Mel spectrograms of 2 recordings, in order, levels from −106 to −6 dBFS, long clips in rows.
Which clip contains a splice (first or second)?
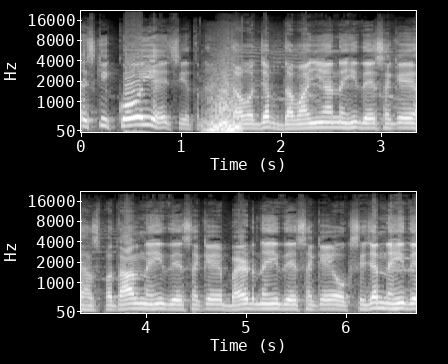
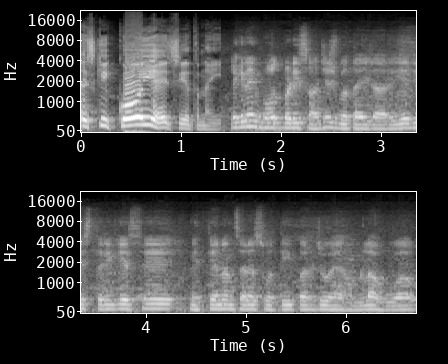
first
